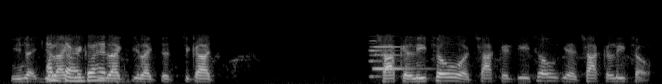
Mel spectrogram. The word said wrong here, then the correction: Chocolatito: I'm saying the name right? Because I'm terrible with names. So it's Chocolatito. – Chocolatito.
